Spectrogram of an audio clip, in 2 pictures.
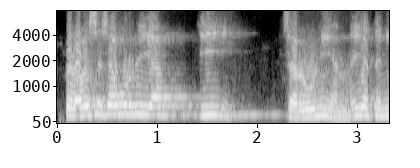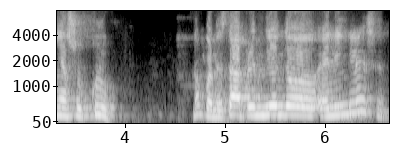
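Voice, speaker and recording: His voice sits high and sounds a little mellow: a middle-aged Peruvian teaching a language class online. The lecture is chatty, with him asking questions and answering them on his own.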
